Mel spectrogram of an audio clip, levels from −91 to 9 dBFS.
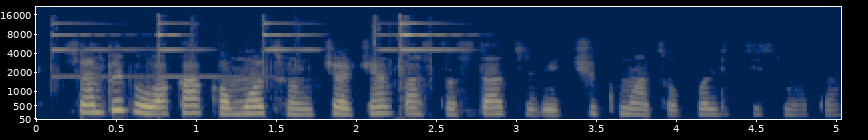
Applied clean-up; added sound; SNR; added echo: classical method Wiener filter.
